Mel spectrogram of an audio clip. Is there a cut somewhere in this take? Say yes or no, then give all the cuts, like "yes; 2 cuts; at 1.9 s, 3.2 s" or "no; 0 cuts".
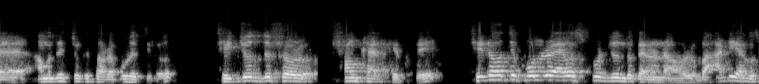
yes; 1 cut; at 3.2 s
